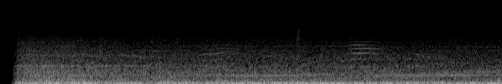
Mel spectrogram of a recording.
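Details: Stray calico cat in a park, waiting on the stairs for someone to pet it, gives a few soft, short meows with faint rising-falling tones over a steady low rumble of traffic.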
